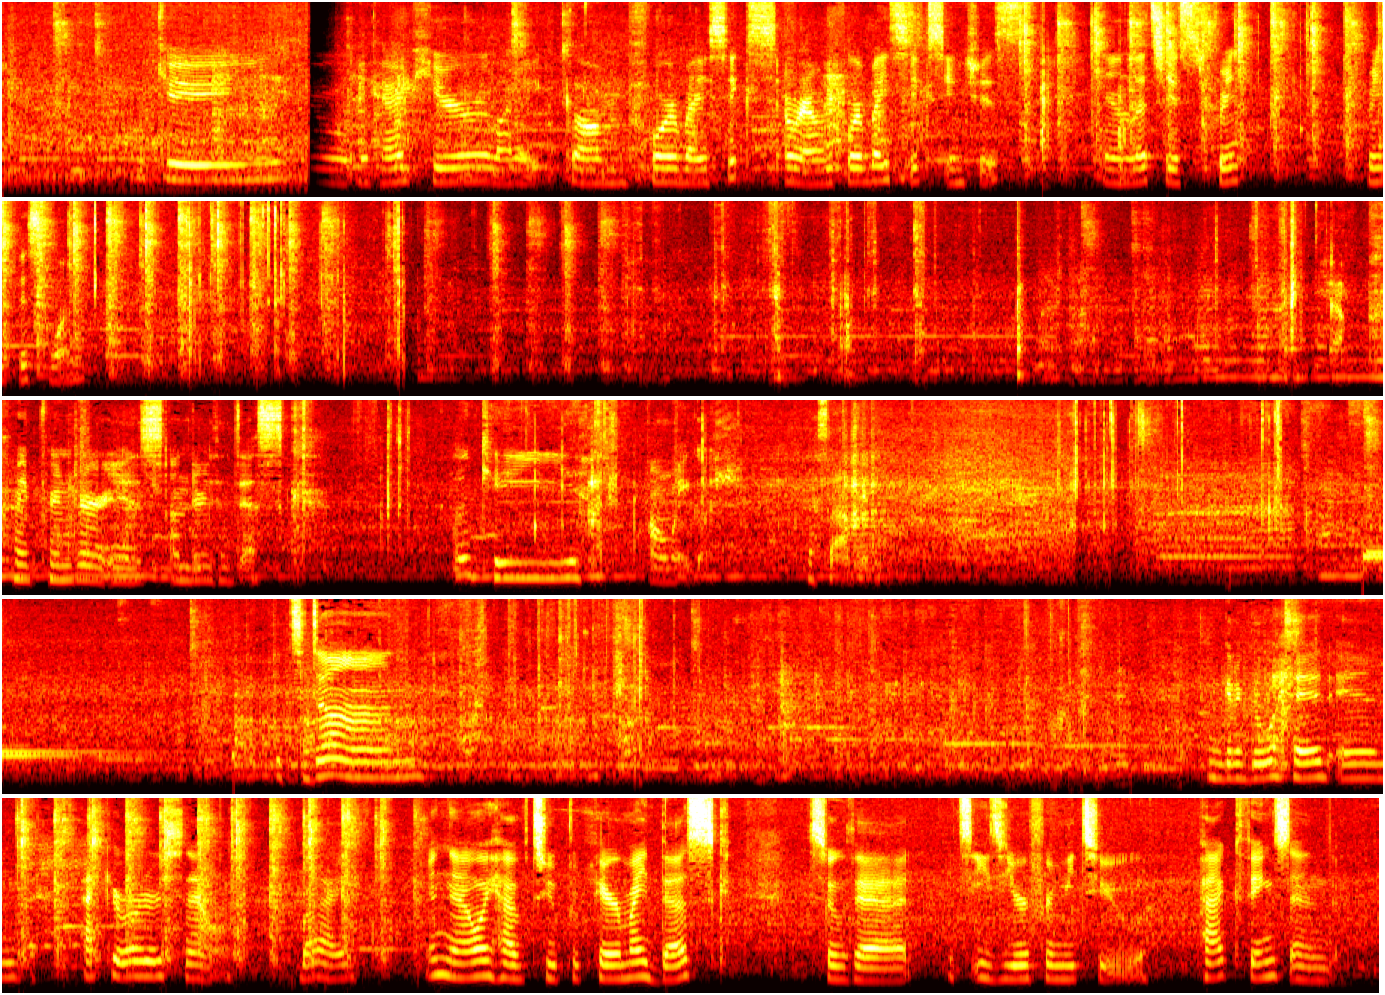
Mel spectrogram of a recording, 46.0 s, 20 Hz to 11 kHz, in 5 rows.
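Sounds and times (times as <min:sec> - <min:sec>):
printer feeding paper: 0:29.2 - 0:35.4.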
